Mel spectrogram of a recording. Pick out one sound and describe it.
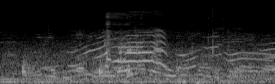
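A young girl shouts loudly in a high voice.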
